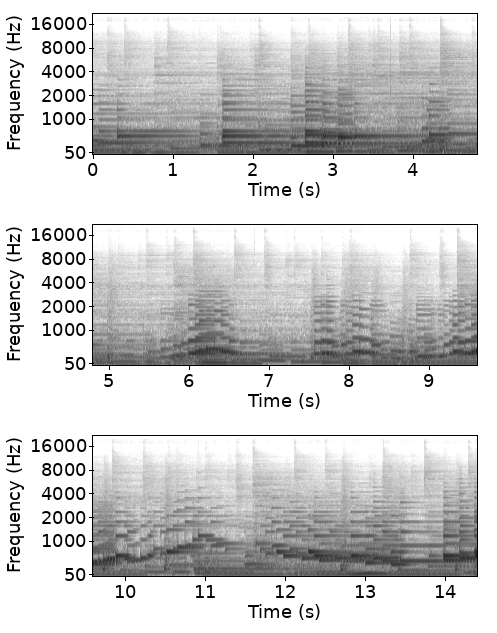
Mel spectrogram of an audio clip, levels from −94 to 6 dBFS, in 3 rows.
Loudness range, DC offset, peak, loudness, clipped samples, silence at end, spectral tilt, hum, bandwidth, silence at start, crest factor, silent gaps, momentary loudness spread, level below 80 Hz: 3 LU; under 0.1%; -2 dBFS; -22 LUFS; under 0.1%; 0 s; -8.5 dB/octave; none; 10.5 kHz; 0 s; 18 dB; none; 13 LU; -34 dBFS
